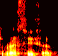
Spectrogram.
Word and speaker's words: recitative: Isn't it pronounced recitative? Recitative. It's Italian. C-I. It's pronounced "cha."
